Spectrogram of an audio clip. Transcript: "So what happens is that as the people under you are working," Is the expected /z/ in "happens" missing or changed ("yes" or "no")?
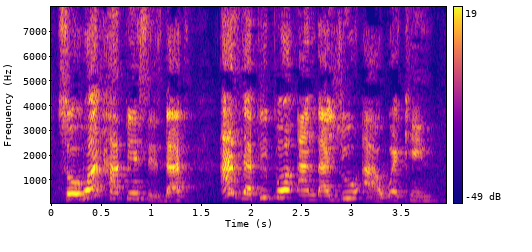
yes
